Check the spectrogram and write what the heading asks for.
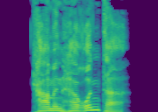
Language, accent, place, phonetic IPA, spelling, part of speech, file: German, Germany, Berlin, [ˌkaːmən hɛˈʁʊntɐ], kamen herunter, verb, De-kamen herunter.ogg
- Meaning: first/third-person plural preterite of herunterkommen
